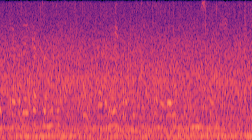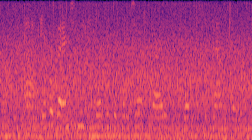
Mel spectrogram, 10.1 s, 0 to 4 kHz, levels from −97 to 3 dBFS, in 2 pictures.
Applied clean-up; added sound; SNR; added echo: none; Rain; -5 dB; none.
